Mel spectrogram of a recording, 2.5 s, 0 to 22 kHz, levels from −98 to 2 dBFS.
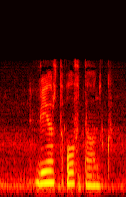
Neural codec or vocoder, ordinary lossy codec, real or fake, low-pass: vocoder, 22.05 kHz, 80 mel bands, HiFi-GAN; MP3, 48 kbps; fake; 7.2 kHz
